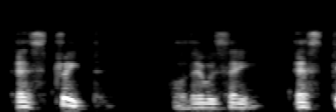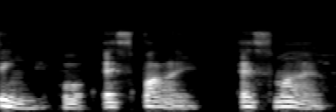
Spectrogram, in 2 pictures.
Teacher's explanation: Paying special attention that people who speak Spanish usually put an E before the S. So people who speak Spanish who don't have any instruction in English, for example, they would probably say street, or they would say sting or spy, smile, and that would be incorrect. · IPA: /s/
